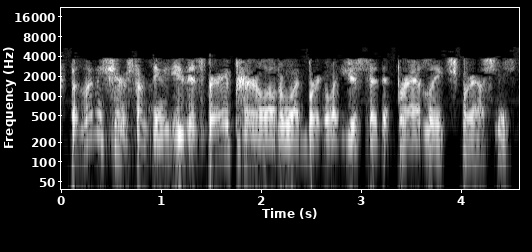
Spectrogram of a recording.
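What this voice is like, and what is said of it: Southern US accent. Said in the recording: “as you can probably tell from my accent, I was born and raised in the South”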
